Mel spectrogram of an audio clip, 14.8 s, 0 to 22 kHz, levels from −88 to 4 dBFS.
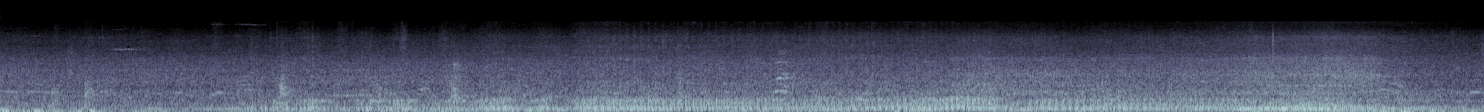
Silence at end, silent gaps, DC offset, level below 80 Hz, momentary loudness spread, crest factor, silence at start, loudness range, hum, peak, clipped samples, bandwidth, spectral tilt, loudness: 0 s; none; under 0.1%; -34 dBFS; 10 LU; 14 dB; 0 s; 6 LU; none; -12 dBFS; under 0.1%; 10.5 kHz; -7 dB/octave; -28 LUFS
